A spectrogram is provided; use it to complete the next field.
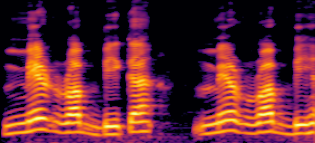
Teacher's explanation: اب یہاں غنہ نہیں ہوگا کیونکہ یہ قاعدہ ہے ادغام کا، را اور لام میں، را اور لام میں بغیر غنہ کے ادغام کریں گے، مر ربک، مر ربی۔ اب یہاں نون کو جو ہے وہ را کے اندر ملایا تو جا رہا ہے لیکن غنہ نہیں کیا جا رہا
